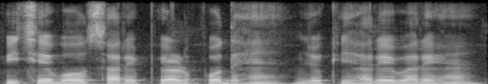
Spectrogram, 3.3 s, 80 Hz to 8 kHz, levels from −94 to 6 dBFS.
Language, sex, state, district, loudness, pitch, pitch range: Hindi, male, Jharkhand, Ranchi, -16 LUFS, 115 Hz, 115-120 Hz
